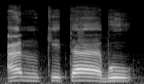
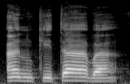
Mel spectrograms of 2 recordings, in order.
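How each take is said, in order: First: The word kitab ends with a u vowel. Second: The word kitab ends with an a vowel. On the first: "Nggak bisa kita baca" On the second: "Nggak bisa kita baca"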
